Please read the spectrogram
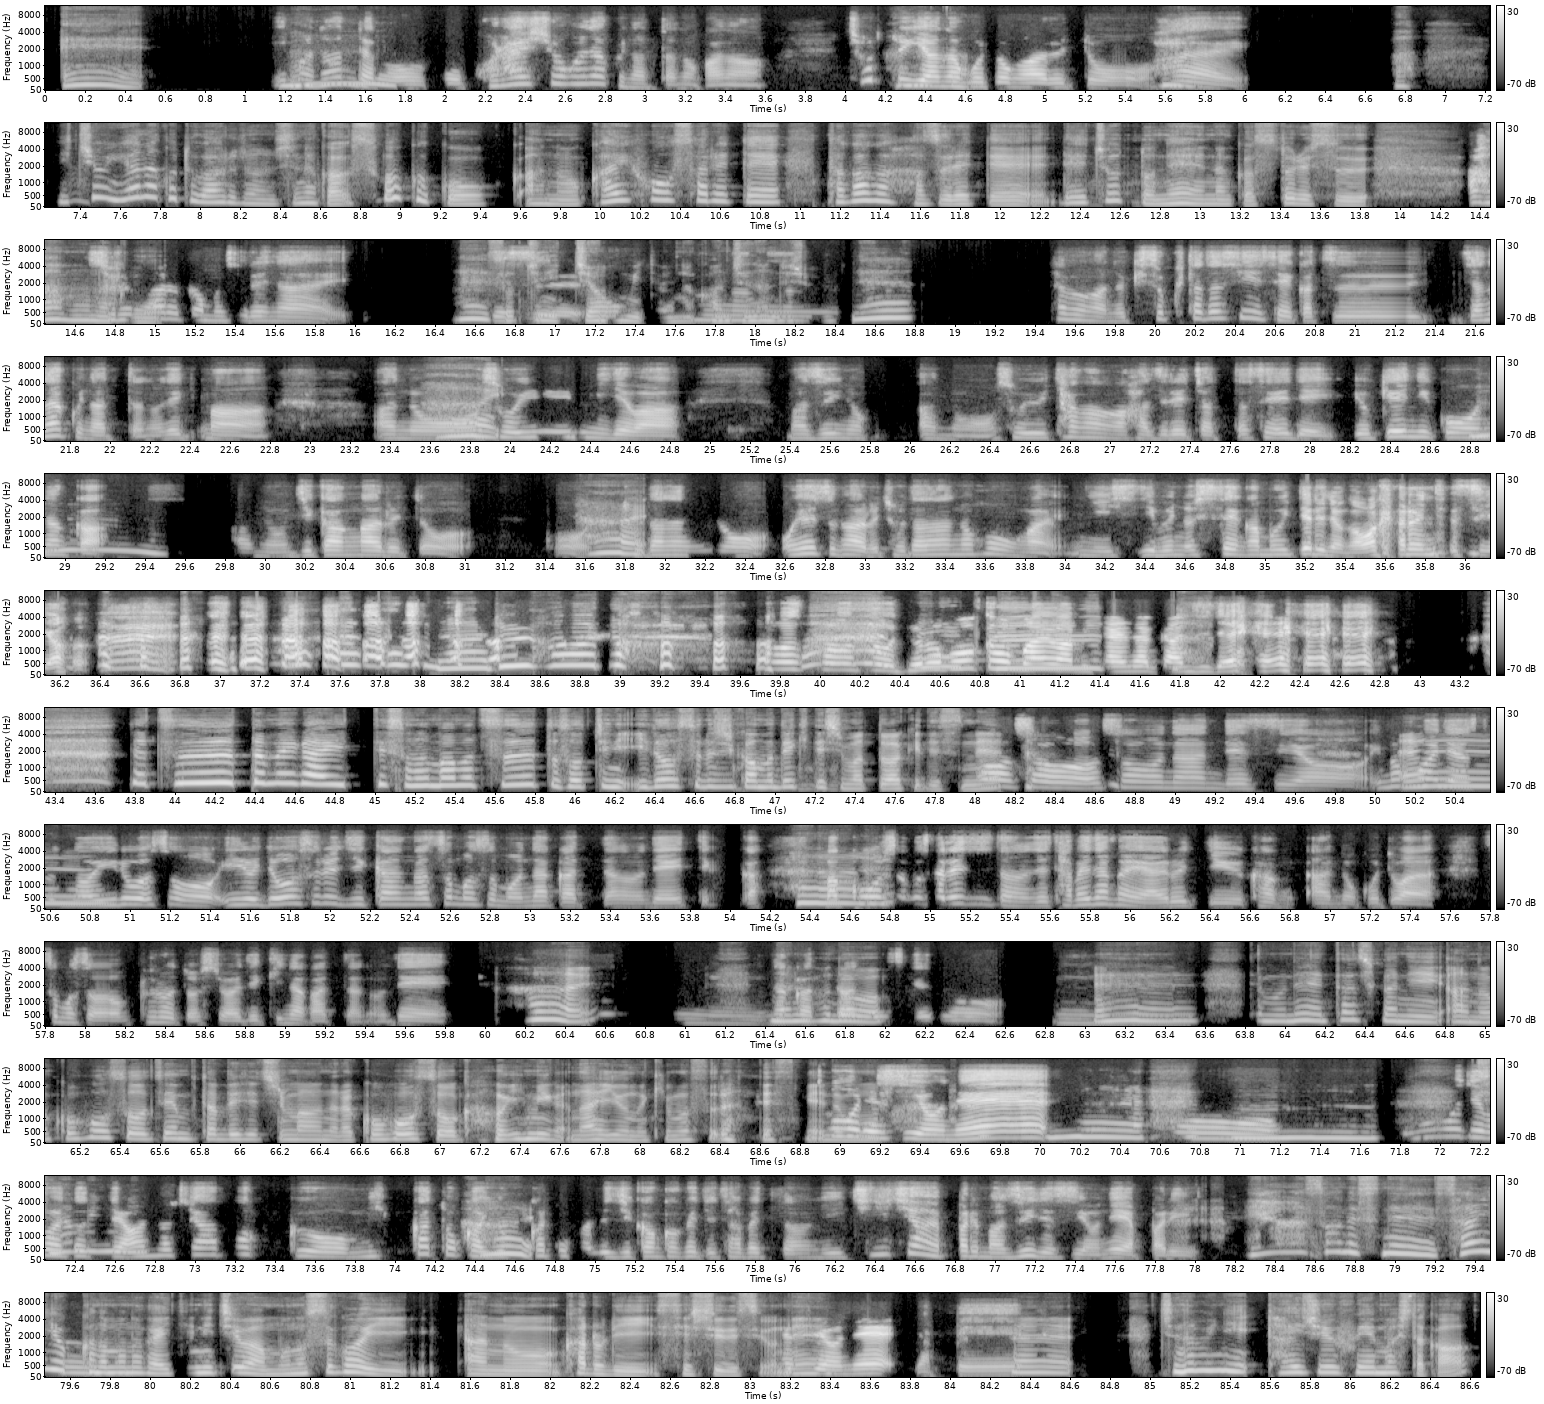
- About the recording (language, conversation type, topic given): Japanese, advice, 衝動的に飲酒や過食でストレスに対処してしまう癖をやめるにはどうすればよいですか？
- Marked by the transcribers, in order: other background noise; laugh; laughing while speaking: "なるほど"; laughing while speaking: "わかるんですよ"; laugh; laugh; giggle; "っていうか" said as "ってっか"; laughing while speaking: "買う意味がないような気もするんですけども"; giggle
